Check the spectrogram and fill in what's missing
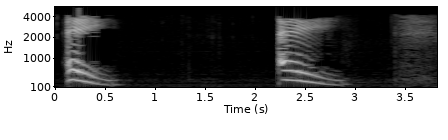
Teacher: a 是一个窄的双音，滑动距离比较小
